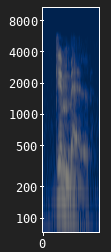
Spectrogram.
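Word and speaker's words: גימל: with Dot and without the DOT are both pronounced giml gim G gim these two letters both with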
